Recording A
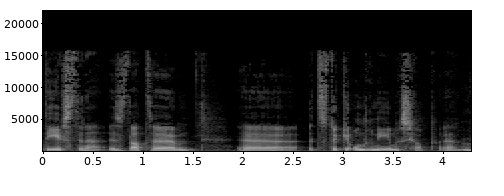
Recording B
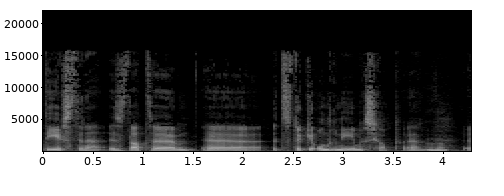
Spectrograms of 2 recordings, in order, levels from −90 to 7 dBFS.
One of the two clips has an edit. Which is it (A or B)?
B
